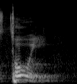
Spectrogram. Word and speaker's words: Touhy: So the earliest sighting of the Chicagoland Gargoyle took place in 1922 by a man of the name of Walter, I guess, Touhy? It's spelled T-O-U-H-Y. I assume that's the pronunciation. – And where is Walter from? – Chicago. Chicagoland. – So it's Touhy.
